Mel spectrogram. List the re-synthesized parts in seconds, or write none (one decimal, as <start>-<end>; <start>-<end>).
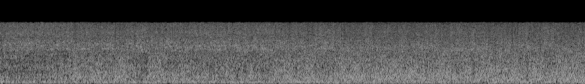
1.8-5.3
